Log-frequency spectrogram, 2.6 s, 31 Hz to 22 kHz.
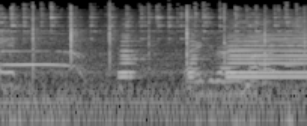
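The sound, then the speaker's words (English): A school bus carrying Sun Valley teachers pulls into a cul-de-sac around 10 a.m. to deliver a student's diploma, its horn honking in sustained, loud blasts, while people cheer and shout in the background. “waiting for a school bus one last time. When it pulled into his cul-de-sac around 10 a.m., Sun Valley teachers piled out to present”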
